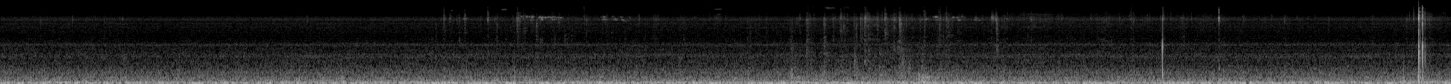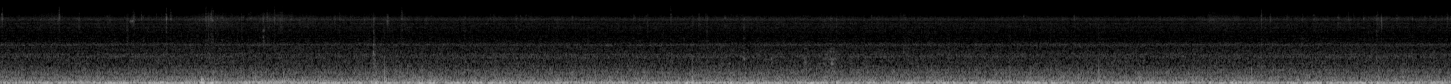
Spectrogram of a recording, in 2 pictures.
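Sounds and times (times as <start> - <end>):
engine and tyres rumbling: 0.0 - 29.0.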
